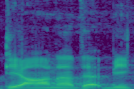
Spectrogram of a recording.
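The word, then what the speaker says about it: dhyāna: The word for jhana in Sanskrit is dhyana, D-H-Y-A-N-A, dhyana. So when this word and this practice of meditation went to China, they pronounced it channa.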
